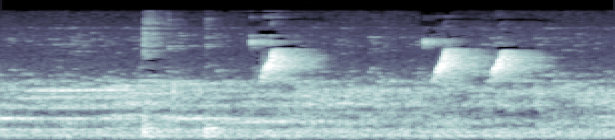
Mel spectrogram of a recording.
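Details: Common tailorbird calling: three sharp, bright chirps, each a quick downward-sweeping note, the last two close together, over a steady low background hum with faint other sounds.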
